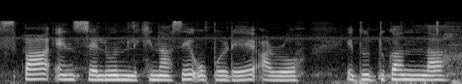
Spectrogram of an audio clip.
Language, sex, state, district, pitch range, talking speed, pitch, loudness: Nagamese, female, Nagaland, Dimapur, 205-225 Hz, 140 wpm, 215 Hz, -15 LUFS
